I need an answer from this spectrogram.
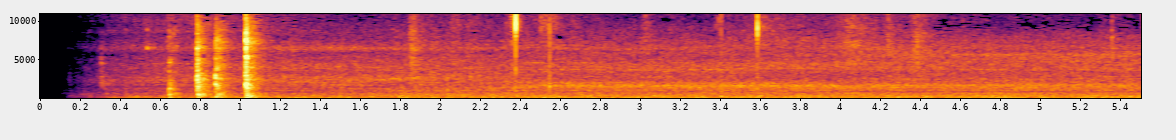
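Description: Tokaido Shinkansen train pulling out of a station, heard from inside the car: a steady low rumble of running noise, with a few sharp clicks about a second in.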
